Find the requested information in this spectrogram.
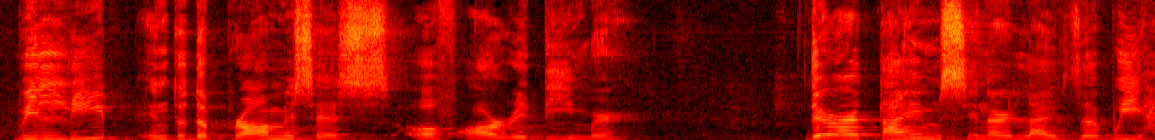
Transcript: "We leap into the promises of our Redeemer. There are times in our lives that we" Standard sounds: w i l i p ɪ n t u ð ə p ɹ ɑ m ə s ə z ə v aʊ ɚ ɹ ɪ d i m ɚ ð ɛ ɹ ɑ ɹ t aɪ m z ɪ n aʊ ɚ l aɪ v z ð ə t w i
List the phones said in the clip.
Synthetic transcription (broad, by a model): w i l i p ɪ n t u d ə p ɹ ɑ m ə s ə s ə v aʊ ɚ ɹ ɪ d i m ɚ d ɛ ɹ ɑ ɹ t aɪ m s ɪ n aʊ ɚ l aɪ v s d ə t w i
